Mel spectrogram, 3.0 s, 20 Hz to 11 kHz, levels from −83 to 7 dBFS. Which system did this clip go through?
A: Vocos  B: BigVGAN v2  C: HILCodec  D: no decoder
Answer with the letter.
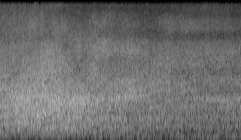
B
